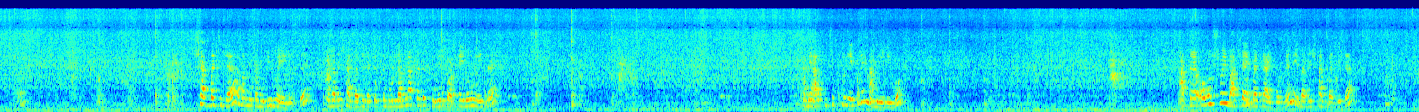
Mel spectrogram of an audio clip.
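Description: Vegetables sizzle softly in a hot pan.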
